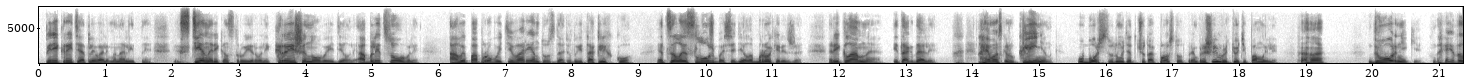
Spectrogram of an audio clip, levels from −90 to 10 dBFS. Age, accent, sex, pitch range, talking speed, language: 50-69, native, male, 110-170 Hz, 135 wpm, Russian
